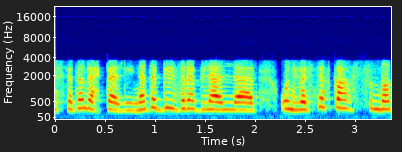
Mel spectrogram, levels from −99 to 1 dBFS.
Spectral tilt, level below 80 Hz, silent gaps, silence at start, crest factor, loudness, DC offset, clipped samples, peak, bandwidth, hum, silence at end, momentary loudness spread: -7.5 dB/octave; -72 dBFS; none; 0 s; 16 dB; -18 LUFS; under 0.1%; under 0.1%; -2 dBFS; 3.8 kHz; none; 0 s; 5 LU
